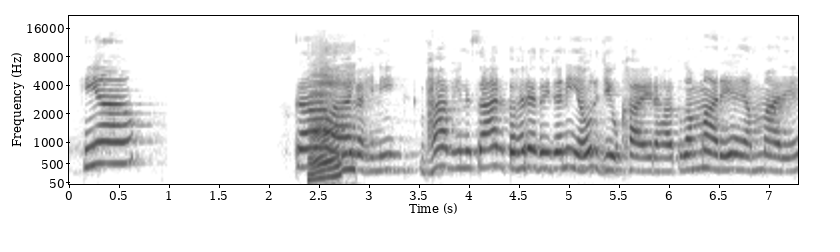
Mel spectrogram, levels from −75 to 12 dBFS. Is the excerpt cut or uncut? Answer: uncut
